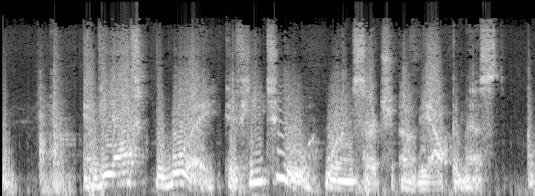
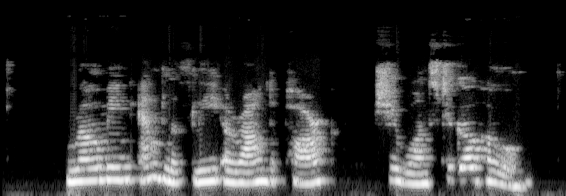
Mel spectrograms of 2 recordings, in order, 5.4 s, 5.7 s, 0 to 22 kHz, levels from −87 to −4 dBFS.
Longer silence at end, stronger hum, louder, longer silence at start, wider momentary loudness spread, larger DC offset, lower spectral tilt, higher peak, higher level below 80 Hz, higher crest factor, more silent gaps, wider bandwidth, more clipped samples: second, 0 s vs 0.35 s; neither; first, -7 LUFS vs -13 LUFS; second, 0.05 s vs 0.65 s; about the same, 8 LU vs 9 LU; neither; second, -4.5 dB/octave vs -6 dB/octave; about the same, 0 dBFS vs 0 dBFS; first, -28 dBFS vs -54 dBFS; second, 8 dB vs 14 dB; neither; first, 16 kHz vs 7.2 kHz; first, 0.2% vs under 0.1%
